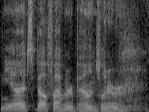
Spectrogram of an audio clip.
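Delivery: acted flat, unenthused deadpan. Describing anglers posing with giant fish, speaker voices them: imitating a deadpan angler. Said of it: "it's just a deadpan".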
